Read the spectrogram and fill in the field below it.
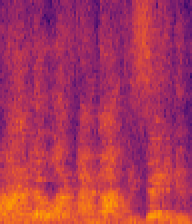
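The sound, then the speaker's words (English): A church audience shouts together in prayer in loud, overlapping bursts, a sustained roar of many people rising and falling across two seconds with no single speaker standing out. “Shout this loud and clear.”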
